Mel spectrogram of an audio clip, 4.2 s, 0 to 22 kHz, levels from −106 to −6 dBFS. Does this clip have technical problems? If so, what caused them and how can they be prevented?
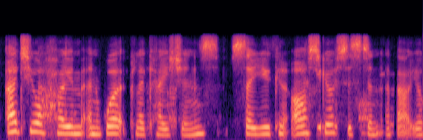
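Yes. Background gated by the echo canceller appears at 0.00 to 0.06 s and again from 2.04 to 2.45 s: the room sound drops by about 40 dB and then returns. While the far-end loudspeaker was active, the canceller clamped the microphone path hard, suppressing ambient noise along with any echo, so the background vanishes for roughly a moment and then comes back. Gentler suppression with comfort-noise fill would prevent the audible holes.

Echo leak is heard from 0.38 to 0.70 s, 1.47 to 1.99 s, 3.05 to 3.41 s, 3.57 to 3.72 s and 3.92 to 4.12 s. A delayed copy of the speech comes back 444 ms late in the first two stretches and 540 ms late in the last three. It sits about 10 to 25 dB below the main speech. This is likely a loudspeaker-based device whose echo canceller failed to remove everything its microphone picked up. 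Using a headset or improving the canceller's adaptation to the shifting echo delay would prevent it.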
